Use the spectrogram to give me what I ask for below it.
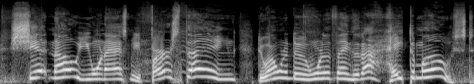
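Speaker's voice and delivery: high-pitched indignant comic rant; exasperated. Real, not acted. Quarrel over being woken to swim.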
